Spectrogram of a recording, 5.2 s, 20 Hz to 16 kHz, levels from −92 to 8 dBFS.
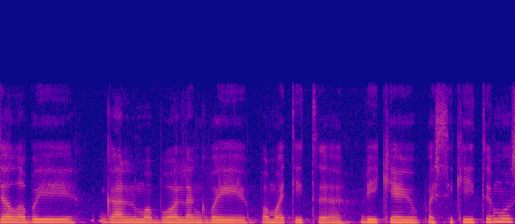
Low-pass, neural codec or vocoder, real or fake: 9.9 kHz; none; real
